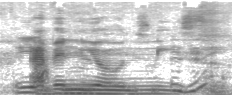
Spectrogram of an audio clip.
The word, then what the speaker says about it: Avignonesi: So, first yes, question: how do you pronounce this? Avignonesi. Oh, There is Avignon. G and is N. Yeah. Avignonesi.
